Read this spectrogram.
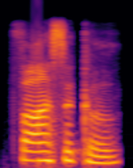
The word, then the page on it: farcical: Indian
